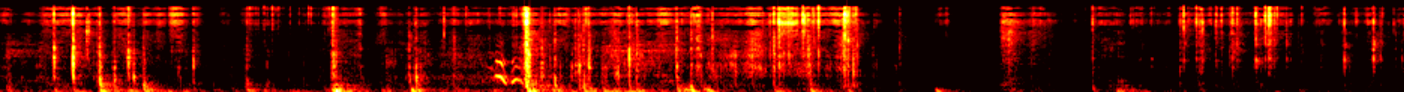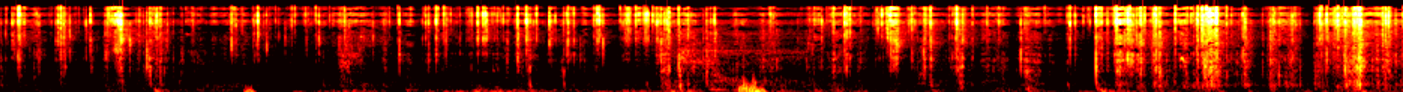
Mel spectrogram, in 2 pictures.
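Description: Handling of a cardboard trading-card box, with taps and scrapes, then a clear plastic card-pack wrapper crinkling in the hands and being torn open near the end.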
